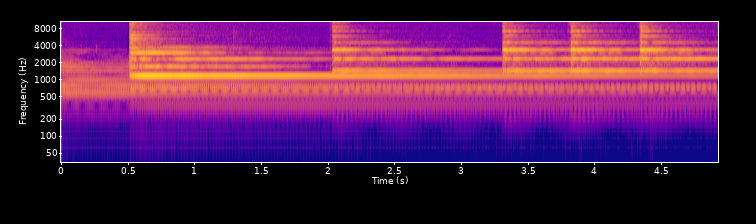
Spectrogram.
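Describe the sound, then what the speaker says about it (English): Soniccouture tubular bells sample instrument strikes five resonant, ringing chime notes in sequence, each with a bright attack and long sustaining metallic decay overlapping the last. "I use these tubular bells in everything"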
